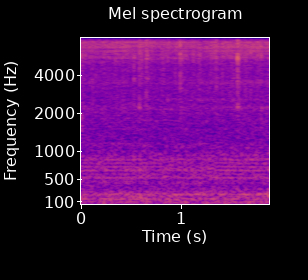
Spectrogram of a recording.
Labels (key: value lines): label: anthrophony, boat engine
recorder: HydroMoth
